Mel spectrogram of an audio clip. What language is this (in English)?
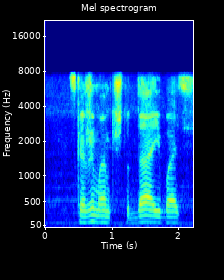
Russian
